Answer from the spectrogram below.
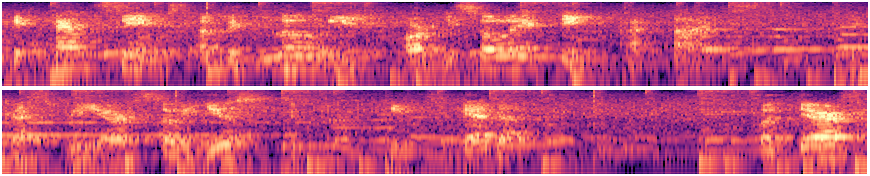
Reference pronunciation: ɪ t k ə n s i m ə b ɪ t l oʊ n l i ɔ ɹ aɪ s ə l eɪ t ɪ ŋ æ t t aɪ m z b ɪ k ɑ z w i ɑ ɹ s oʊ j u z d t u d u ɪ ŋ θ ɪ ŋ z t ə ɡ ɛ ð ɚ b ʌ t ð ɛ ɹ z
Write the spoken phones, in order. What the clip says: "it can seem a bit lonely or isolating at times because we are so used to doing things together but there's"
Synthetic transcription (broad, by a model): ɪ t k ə n s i m ə b ɪ t l oʊ n l i ɔ ɹ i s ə l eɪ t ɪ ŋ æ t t aɪ m s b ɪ k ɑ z w i ɑ ɹ s oʊ j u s t u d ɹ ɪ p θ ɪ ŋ t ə ɡ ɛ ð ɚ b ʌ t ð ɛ ɹ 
